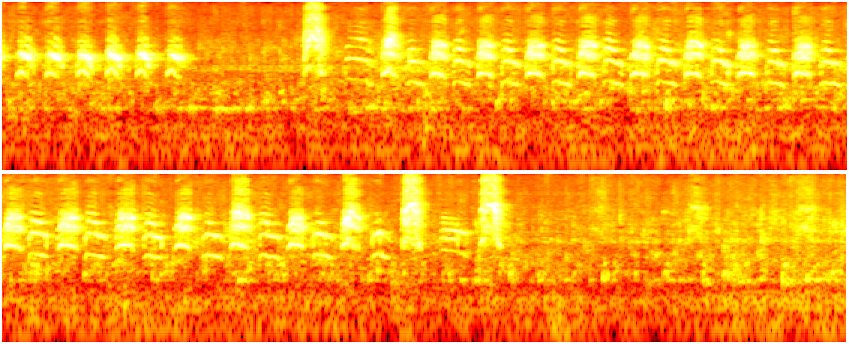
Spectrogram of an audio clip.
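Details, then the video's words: White-rumped shama, called national champion material, delivering fast repeated squeaky and scratchy notes in a steady rapid series, with bursts of high sharp chips and a quieter stretch at the end. "MATERI MURAI BATU JUARA NASIONALL"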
